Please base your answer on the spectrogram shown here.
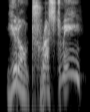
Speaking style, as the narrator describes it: Darl said, sneering down at his brother

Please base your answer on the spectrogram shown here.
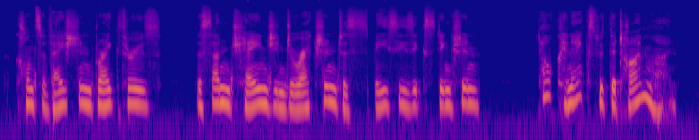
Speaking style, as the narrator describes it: he said breathlessly

